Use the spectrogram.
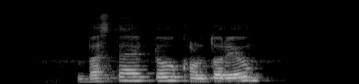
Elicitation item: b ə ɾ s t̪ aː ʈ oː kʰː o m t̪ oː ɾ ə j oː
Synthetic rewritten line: b ə s t̪ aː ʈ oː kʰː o ɳ t̪ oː ɾ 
